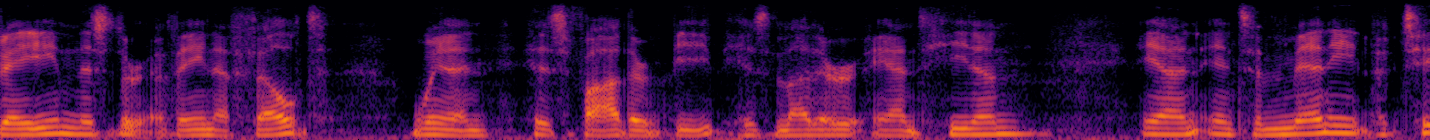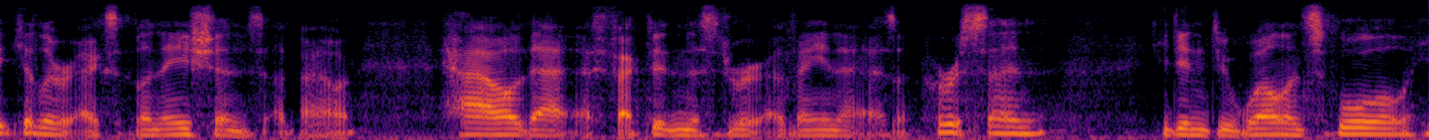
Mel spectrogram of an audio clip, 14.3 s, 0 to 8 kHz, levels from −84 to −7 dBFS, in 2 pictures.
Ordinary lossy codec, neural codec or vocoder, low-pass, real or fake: Opus, 16 kbps; autoencoder, 22.05 kHz, a latent of 192 numbers a frame, VITS, trained on many speakers; 7.2 kHz; fake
